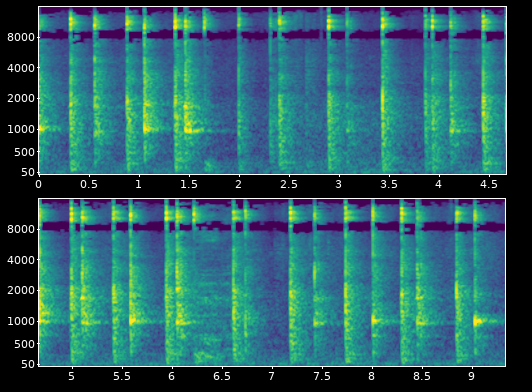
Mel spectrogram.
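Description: A ping-pong ball clicks rapidly against a paddle and table in a quick rally.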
